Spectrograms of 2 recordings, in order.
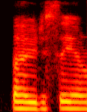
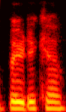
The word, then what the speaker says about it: Boudicca: the story uh of um beaudicier or boudicca whichever you want to pronounce it and obviously just outside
